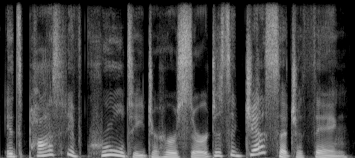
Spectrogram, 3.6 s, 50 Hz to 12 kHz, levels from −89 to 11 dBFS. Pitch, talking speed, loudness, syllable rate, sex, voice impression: 215 Hz, 185 wpm, -19 LUFS, 4.7 syllables/s, female, feminine, adult-like, tensed, powerful, clear, fluent, intellectual, calm, elegant, lively, slightly strict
